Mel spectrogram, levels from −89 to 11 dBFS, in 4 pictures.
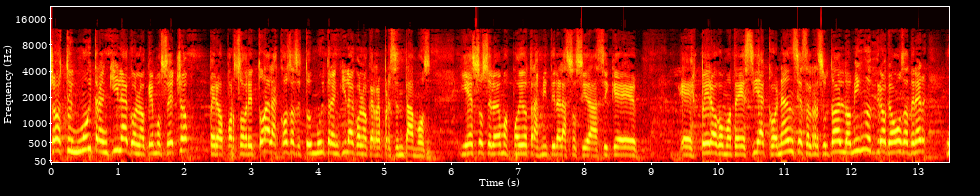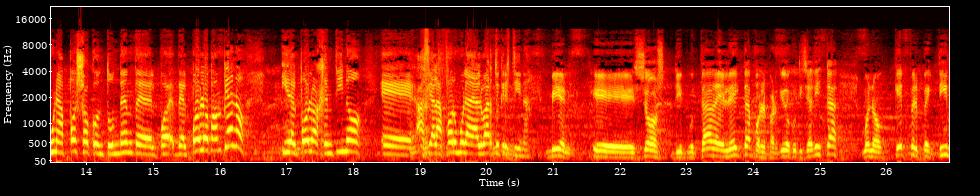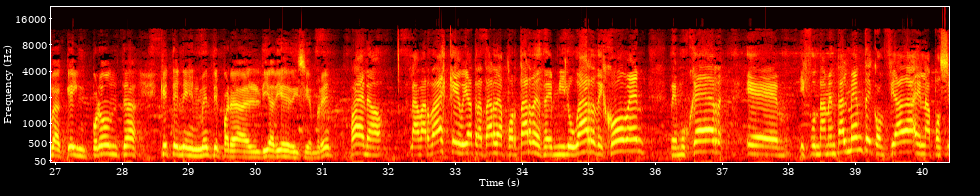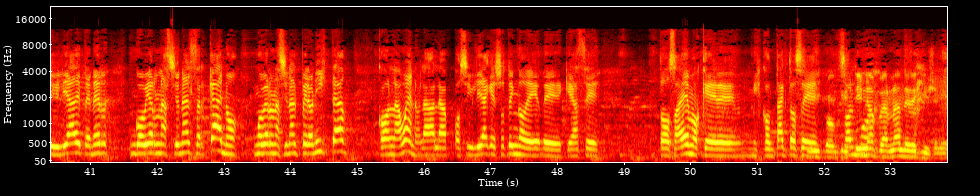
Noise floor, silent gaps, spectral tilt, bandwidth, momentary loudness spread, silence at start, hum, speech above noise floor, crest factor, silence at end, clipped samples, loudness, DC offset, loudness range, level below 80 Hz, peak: -35 dBFS; none; -2.5 dB/octave; 12.5 kHz; 7 LU; 0 s; none; 23 dB; 12 dB; 0 s; under 0.1%; -11 LUFS; under 0.1%; 3 LU; -50 dBFS; 0 dBFS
